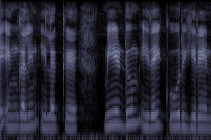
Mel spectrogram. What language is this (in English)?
Tamil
